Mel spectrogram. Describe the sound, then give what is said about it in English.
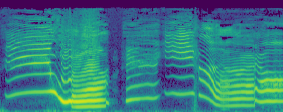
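A human voice imitates whale song played over a submarine's sound system, in several drawn-out moaning, wailing phrases. The phrases swoop down and climb in pitch, loud and with nothing else behind them. “stretching his arms out, going, it's just a whale. They're just like this in the ocean all the time”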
